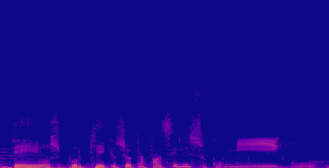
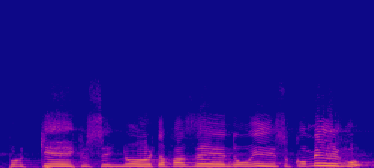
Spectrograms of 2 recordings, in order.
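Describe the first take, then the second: First: Much softer, lower self-pitying whine; whiny complaint to God. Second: Louder, higher, furious yell; furious shout at God. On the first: Pretend. Believer whining to God over a messy house, soft lower moan. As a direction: moan it under your breath like a sulking believer. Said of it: "Aí você vai pra Deus e fala". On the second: Retold or imitated. Preacher retelling yelling at God in broken-down car, loud furious shout. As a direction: hurl it at heaven from the stalled car. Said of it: "eu falei".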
